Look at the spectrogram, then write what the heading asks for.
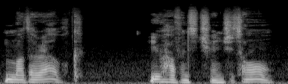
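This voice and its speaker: A man's voice: on the low side, little pitch movement, measured pace. A man playing an earnest, plain-spoken young titan prince in a fantasy audio drama. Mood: familiar.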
